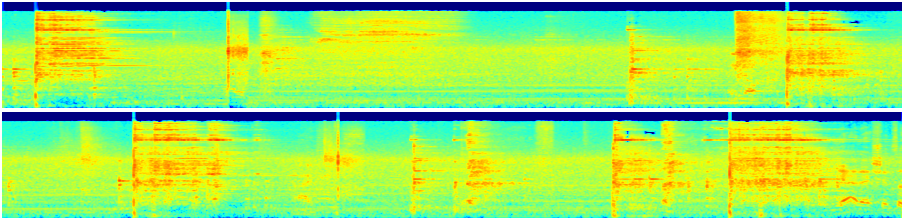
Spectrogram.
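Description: Music playing, with several sharp metallic clanks and knocks from a loaded trap bar and its bumper plates at uneven intervals, and indistinct voices.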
